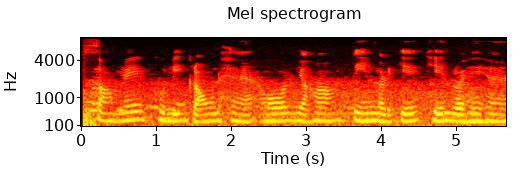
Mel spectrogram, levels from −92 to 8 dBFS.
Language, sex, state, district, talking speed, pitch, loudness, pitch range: Hindi, female, Punjab, Pathankot, 115 wpm, 200 Hz, -17 LUFS, 190-210 Hz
